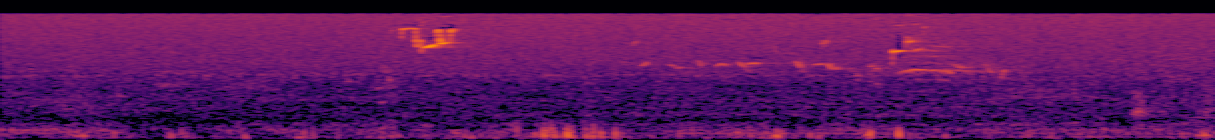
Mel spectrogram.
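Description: Birds chirping briefly a few times: high short calls about two and a half seconds in, then again through the middle. Underneath is a faint low rumble with a few soft low thumps.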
